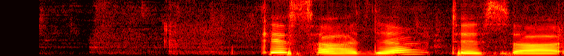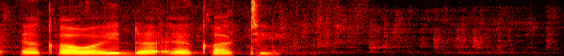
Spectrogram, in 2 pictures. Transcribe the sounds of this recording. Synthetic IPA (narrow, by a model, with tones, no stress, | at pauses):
kɛ˦saʄa˦tɛsa˨a˦kawai˦ɗaʔɛ˦ka˨ti˨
